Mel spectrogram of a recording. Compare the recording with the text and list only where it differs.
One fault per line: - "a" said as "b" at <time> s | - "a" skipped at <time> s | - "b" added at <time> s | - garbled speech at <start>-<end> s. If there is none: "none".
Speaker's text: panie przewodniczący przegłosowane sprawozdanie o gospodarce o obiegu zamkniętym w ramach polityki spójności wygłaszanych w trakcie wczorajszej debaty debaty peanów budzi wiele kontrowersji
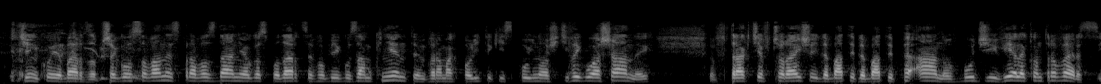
none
